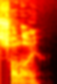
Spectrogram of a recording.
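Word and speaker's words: Szalay: Also ein SZ wird zu einem scharfen S im Ungarischen. Mhm. Und ein S spricht man wie ein SCH. Und durch das Doppel-L werden diese A's scheinbar zu O's. Also man spricht es Scholloy.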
